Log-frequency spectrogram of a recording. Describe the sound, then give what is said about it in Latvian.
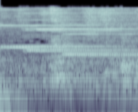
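An electric bell rings to call members to a vote in a parliamentary session, giving a steady, sustained ringing tone that continues unbroken throughout. “Lūdzu, vēlreiz zvanu.”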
